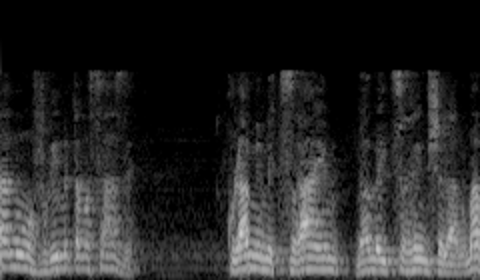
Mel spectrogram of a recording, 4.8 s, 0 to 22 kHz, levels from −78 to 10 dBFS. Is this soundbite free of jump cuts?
no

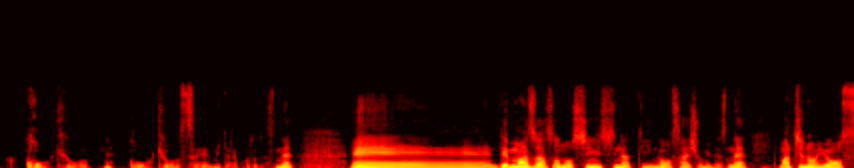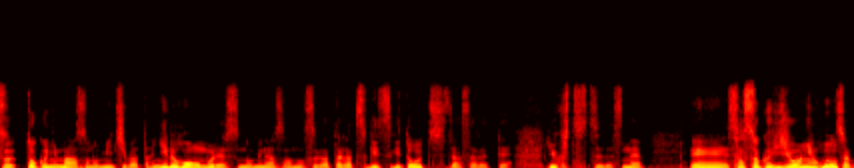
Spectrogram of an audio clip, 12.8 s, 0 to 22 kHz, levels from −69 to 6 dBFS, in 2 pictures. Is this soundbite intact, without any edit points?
yes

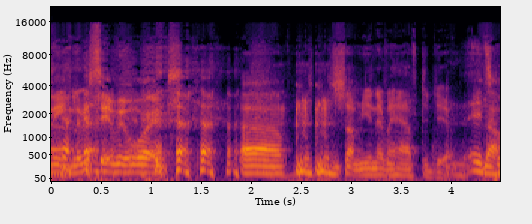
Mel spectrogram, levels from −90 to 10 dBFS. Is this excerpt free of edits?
no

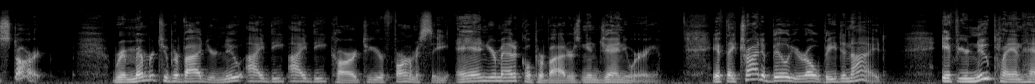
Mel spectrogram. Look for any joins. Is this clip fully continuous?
no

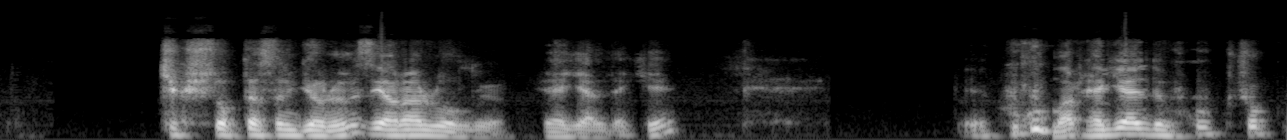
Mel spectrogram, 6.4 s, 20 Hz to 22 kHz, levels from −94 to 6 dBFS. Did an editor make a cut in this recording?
yes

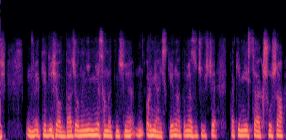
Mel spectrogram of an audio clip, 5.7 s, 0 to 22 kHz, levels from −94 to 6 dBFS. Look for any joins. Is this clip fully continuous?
yes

